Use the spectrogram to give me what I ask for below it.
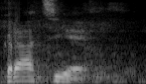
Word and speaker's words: grazie: So remember A is A, Z, E, I is E, and then A, grazie.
